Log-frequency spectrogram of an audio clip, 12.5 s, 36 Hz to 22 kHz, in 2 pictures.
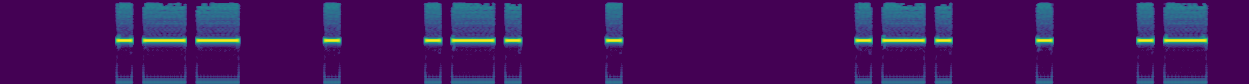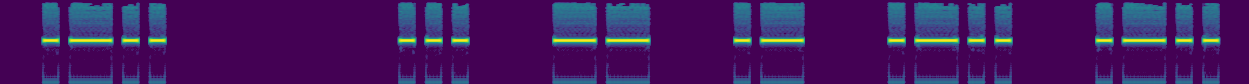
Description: Morse code, heard as a keyed tone, about 18 wpm, spaced as for 12 wpm, 1000 Hz. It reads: WERE REAL SMALL
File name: qotdfiles / 12wpm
